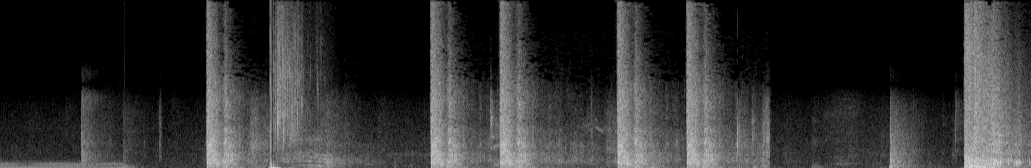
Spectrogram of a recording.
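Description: Gunshots in a shootout: about eight sharp single shots at uneven intervals, starting about a second and a half in.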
